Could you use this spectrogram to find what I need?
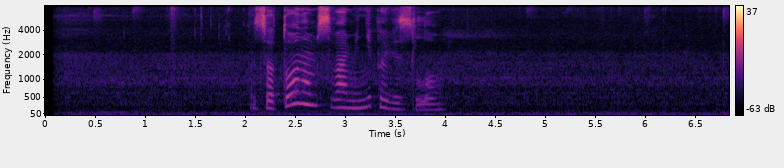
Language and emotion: Russian, sad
